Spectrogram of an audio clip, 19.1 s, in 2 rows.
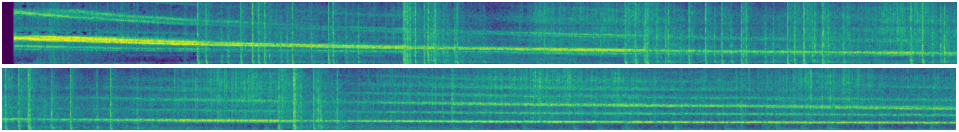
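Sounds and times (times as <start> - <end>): falling firework whistle: 0.1 - 19.0
fireworks bangs and crackles: 0.1 - 19.0.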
